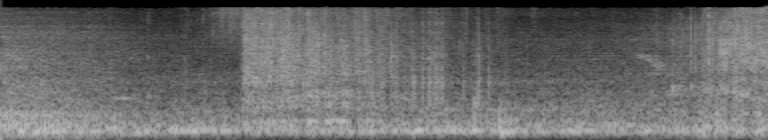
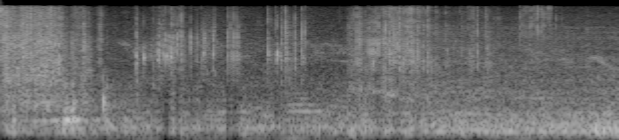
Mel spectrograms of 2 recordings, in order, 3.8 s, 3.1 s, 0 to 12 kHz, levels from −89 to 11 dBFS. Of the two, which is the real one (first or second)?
second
